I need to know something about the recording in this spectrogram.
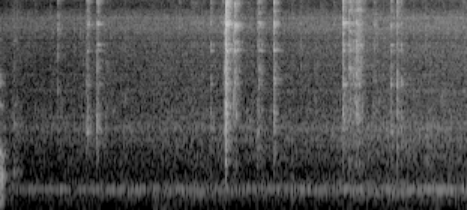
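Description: Light clicks and clinks of small metal clock parts being handled: the dial plate and the brass glass bezel ring. There is one sharp click about halfway through and a few softer ones before and after it.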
